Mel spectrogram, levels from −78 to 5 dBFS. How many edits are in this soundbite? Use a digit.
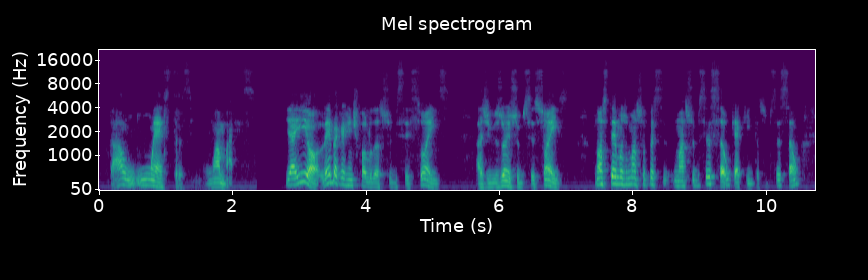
1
